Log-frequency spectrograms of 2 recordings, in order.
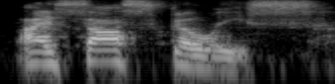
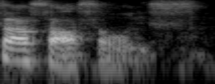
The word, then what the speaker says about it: isosceles: the same isosceles or as one of my face-to-face students likes to say isosceles but that's not how you say it it's isosceles okay number nine and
